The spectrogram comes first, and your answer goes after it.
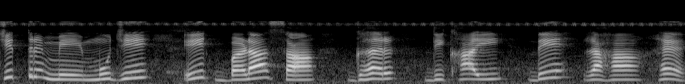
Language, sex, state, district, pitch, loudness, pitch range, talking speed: Hindi, female, Madhya Pradesh, Katni, 240 Hz, -18 LUFS, 220-270 Hz, 95 wpm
